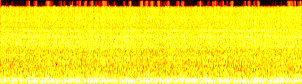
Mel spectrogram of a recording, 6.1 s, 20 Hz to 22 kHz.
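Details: Newly built blown 355 Chevy V8, Weiand 6-71 blower, two Holley 600 carbs, solid roller cam; steady even idle with deep throbbing beat, no misses or knocks, running well.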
